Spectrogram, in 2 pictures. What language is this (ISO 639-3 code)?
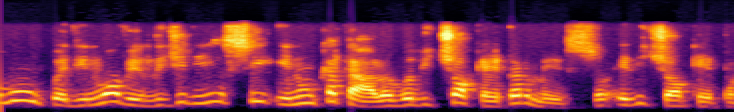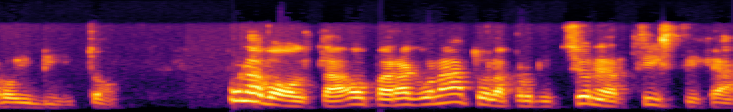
ita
